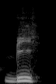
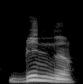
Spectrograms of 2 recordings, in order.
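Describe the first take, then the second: First: The syllable ends on the vowel, no n. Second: The syllable ends with an added n sound. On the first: The speaker calls it wrong. "on ne dira pas bi" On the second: The speaker calls it right. "on dira bin"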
